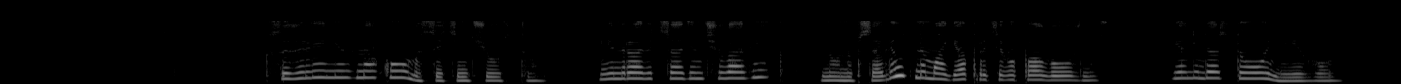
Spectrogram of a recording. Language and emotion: Russian, sad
